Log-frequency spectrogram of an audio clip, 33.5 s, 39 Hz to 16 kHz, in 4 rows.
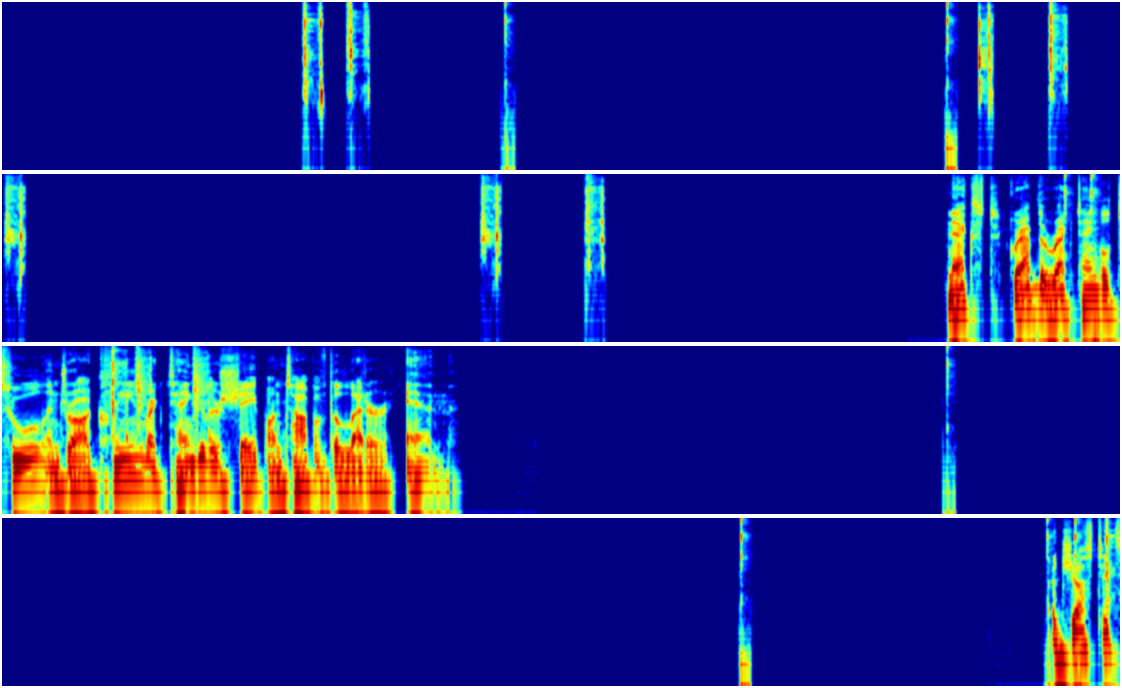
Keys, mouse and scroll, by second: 2.1 ctrl+Up, 2.5 ctrl+t, 3.6 click, 3.7-7.0 drag, 7.2 Return, 7.7 Down, 8.3 Up, 11.9 Up, 12.7 Down, 16.2 click, 17.7 ctrl+=, 24.0-30.6 drag.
